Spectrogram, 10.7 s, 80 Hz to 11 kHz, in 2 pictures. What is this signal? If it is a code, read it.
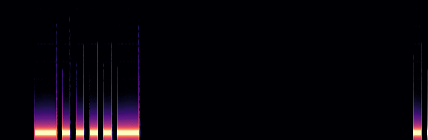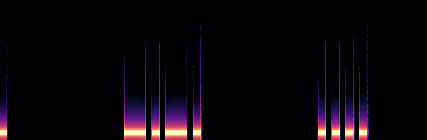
Morse code, heard as a keyed tone, about 14 wpm, spaced as for 5 wpm, 680 Hz. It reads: - ICH
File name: Morsekurs / Witze / Witz 11. April 2023 25 F70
